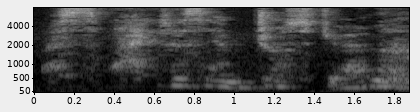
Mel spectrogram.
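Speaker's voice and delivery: whispered, laughing self-reproach; mock self-reproach. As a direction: imitate him cringing to himself in a whisper. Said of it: "imagine him later just being like".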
